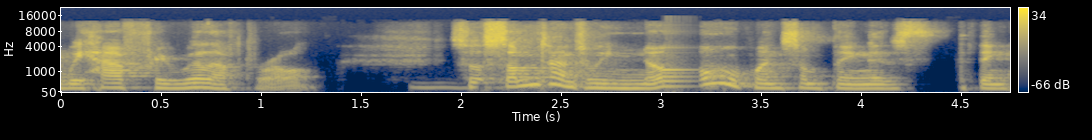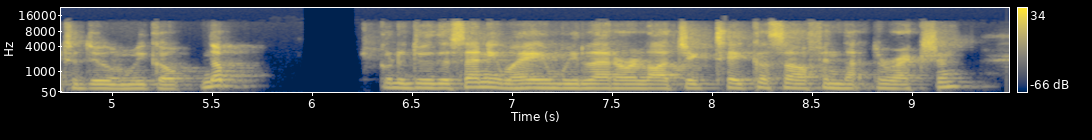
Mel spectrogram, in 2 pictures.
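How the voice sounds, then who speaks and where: A woman with an Irish accent speaks at a fairly quick pace, her somewhat breathy voice carrying ordinary pitch variation over a quiet background. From Ireland. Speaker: transformative coach, former nursing director. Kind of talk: casual interview chat.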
